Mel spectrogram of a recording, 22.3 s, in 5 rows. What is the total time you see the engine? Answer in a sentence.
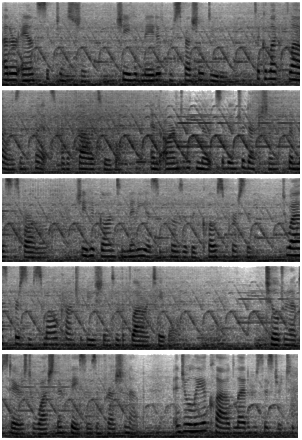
You can hear the engine for 22 seconds altogether.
